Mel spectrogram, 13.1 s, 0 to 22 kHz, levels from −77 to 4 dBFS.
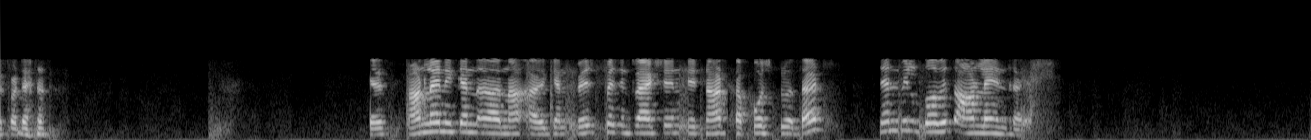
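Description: From 0.08 to 4.09 s, then 5.26 to 6.07 s and 6.79 to 9.25 s, the speech gets chopped by the voice detector, likely flicking transmission on and off. Soft edges and quiet bits drop into flat comfort noise, roughly 3.5 s, 0.3 s and 1.1 s of it, so things sound choppy.

From 10.21 s to the end, comfort noise takes the place of the background. The real room noise, which sits about 38 dB under the loud parts, gives way to a smooth, featureless hiss, likely because the sender stopped transmitting during the pause. The level shifts by about 4 dB. Nothing reaches above 4 kHz anywhere in the clip, which fits a narrowband G.711-style call.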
